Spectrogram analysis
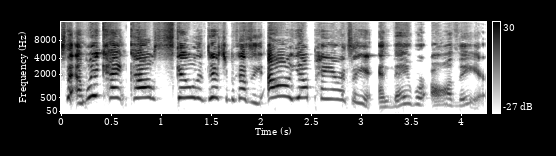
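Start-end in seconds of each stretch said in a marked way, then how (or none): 0.1-3.1 put-on high-pitched, crying Southern accent. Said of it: "she had a very deep Southern accent".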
